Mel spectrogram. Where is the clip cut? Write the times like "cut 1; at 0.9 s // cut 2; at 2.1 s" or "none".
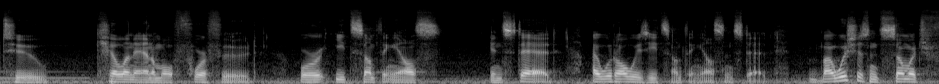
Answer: cut 1; at 7.8 s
